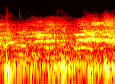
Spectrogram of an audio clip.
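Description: Overlapping voices of players and spectators calling out in a large sports hall, with a few dull thuds from the volleyball game on the court.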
